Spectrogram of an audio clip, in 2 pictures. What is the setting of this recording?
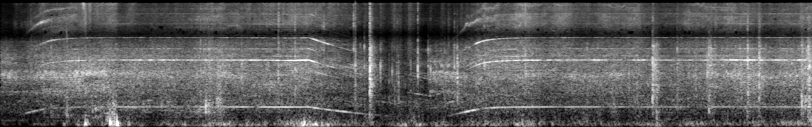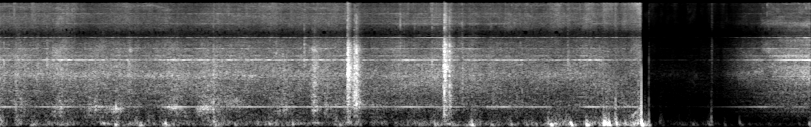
living room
